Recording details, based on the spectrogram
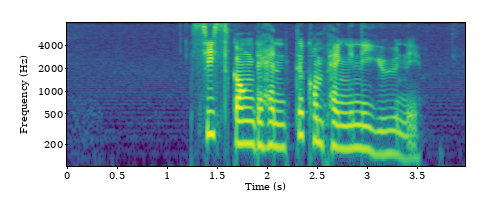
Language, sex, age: Norwegian, female, 49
